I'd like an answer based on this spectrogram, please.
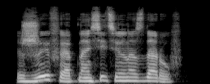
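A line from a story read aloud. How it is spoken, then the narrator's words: Gloomy mutter. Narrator (Russian): буркнул Кирсан мрачнее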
